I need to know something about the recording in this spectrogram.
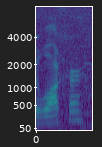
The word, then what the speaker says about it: Walker: together i'm father henry walker henry h nry walker kind of rhymes with talker but with a w okay and ours is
